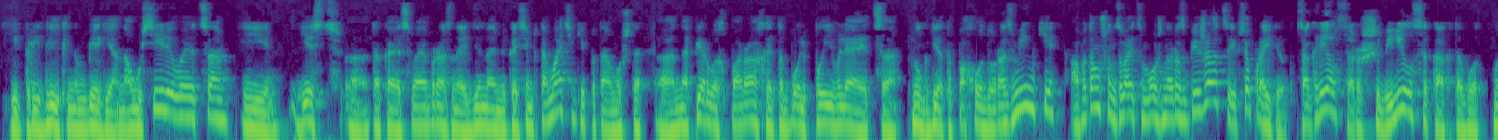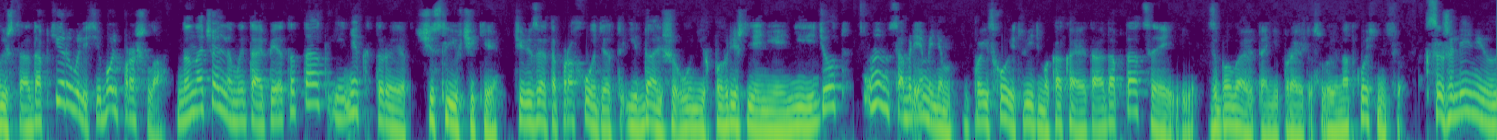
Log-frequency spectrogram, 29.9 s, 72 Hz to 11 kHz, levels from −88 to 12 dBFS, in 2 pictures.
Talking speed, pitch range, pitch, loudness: 155 wpm, 105-155 Hz, 120 Hz, -14 LUFS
